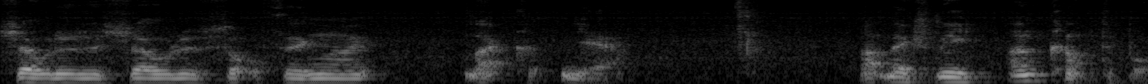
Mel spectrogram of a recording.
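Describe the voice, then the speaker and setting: A man is speaking. His pitch moves with ordinary variation. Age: 60s. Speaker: vlogger. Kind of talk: casual monologue answering tag questions. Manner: hesitant, with many fillers.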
